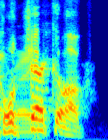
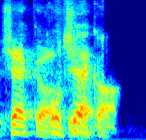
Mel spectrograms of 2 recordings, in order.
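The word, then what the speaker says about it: Kochetkov: Kachikov. I think I'm pronouncing that Kolchekov. – Right. Kolchekov.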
